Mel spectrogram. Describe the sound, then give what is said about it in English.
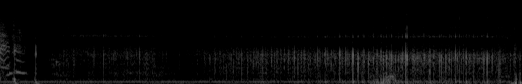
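A steady crackling and sizzling hiss runs for several seconds, with fine popping growing slightly louder toward the end, as a vape tank with Banana Cream in it fires during a long inhale. “Do you hear the crackle?”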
